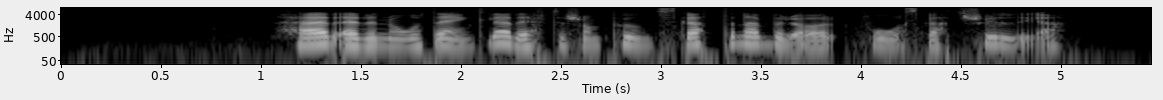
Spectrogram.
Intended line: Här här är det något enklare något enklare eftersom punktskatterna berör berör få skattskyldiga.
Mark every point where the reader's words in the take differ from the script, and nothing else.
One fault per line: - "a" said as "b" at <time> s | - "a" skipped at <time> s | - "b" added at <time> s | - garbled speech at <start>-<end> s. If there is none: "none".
- "här" skipped at 1.4 s
- "något enklare" skipped at 2.3 s
- "berör" skipped at 3.9 s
